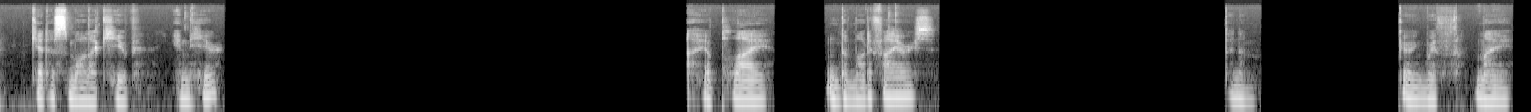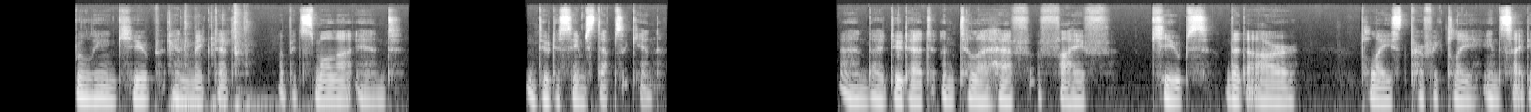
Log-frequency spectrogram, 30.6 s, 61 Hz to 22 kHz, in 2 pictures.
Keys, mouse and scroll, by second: 1.8 click, 3.1-6.2 drag, 7.7 click, 8.8-11.0 drag, 12.6-15.7 drag, 19.4 click, 21.1-24.2 drag.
